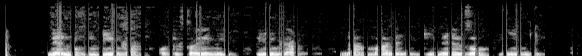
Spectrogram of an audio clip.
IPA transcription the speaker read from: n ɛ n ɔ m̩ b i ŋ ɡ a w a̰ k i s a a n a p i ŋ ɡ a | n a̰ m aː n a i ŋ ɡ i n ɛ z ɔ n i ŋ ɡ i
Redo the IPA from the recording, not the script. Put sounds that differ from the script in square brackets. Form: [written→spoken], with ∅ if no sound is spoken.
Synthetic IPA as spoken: n ɛ n ɔ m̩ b i ŋ ɡ a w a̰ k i s a [a→i] n [a→i] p i ŋ ɡ a | n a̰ m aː n a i ŋ ɡ i n ɛ z ɔ [n→ɲ] i ŋ ɡ i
